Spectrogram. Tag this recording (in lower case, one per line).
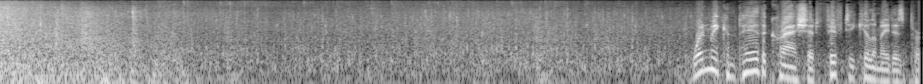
car
speech
vehicle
